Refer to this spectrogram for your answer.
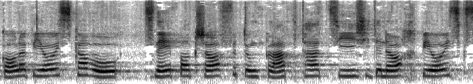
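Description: With noticeable noise in the background, a woman speaks in a high voice at a moderate speed. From Switzerland, Zurich Oberland. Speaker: aid worker, former teacher. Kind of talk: church stage interview. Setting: church stage.

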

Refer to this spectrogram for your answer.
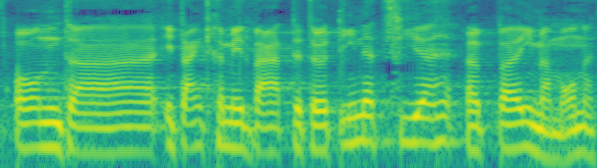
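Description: Noticeable background noise sits under a man's voice. He speaks at a fairly slow pace with lively intonation. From Switzerland, Bern canton (Oberaargau). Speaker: long-distance walker. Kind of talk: testimony. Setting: church.

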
